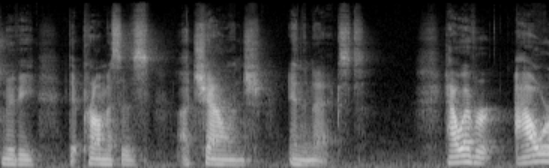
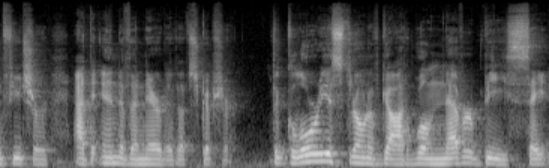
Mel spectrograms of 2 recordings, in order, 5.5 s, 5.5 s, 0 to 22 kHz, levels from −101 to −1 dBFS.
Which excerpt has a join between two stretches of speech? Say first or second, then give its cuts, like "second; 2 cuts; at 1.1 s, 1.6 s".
second; 1 cut; at 2.6 s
